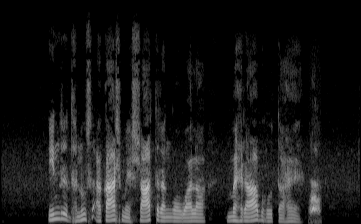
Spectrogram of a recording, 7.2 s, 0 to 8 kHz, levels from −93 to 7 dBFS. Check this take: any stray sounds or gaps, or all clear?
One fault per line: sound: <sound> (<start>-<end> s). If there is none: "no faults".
sound: bark (6.2-6.4 s)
